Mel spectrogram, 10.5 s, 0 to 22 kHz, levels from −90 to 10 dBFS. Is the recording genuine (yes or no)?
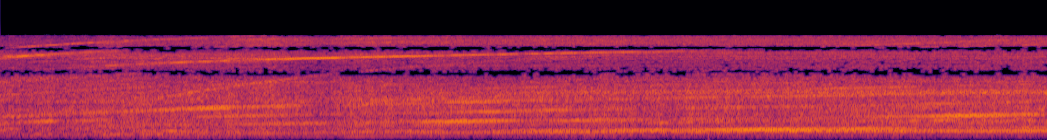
no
